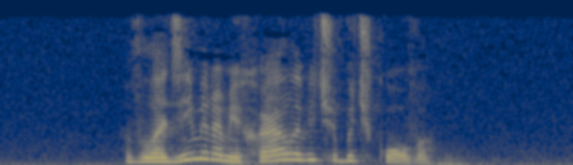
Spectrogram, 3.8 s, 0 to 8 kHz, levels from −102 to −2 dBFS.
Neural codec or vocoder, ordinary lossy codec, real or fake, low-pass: none; MP3, 48 kbps; real; 7.2 kHz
